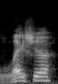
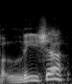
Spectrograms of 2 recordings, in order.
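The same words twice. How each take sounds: First: It is said with a British pronunciation. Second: It is said with an American pronunciation.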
